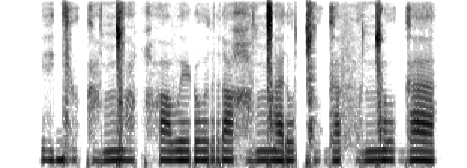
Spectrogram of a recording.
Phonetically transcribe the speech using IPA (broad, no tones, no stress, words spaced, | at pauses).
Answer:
e̤dʲo̤kɑ̤ ŋ͡ǀo̤qʰɔβe ɽorɑχɑ̤ ŋ͡ǀaɾoǀṳɡa fo̤ŋ͡ǀo ɡa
